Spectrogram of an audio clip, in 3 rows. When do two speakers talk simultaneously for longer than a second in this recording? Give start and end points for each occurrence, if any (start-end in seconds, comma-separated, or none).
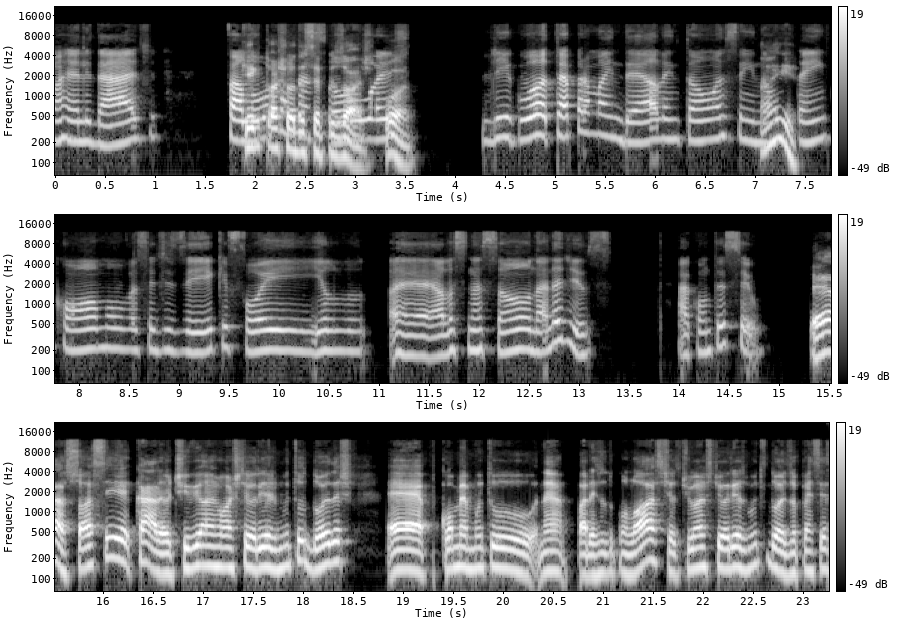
1.8-3.6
